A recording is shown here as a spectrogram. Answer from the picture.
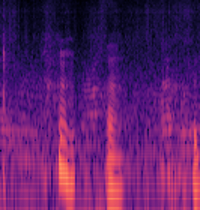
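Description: Short snatches of people's voices, a few syllables at a time. In the first half second there is a faint steady buzzing drone under them.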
